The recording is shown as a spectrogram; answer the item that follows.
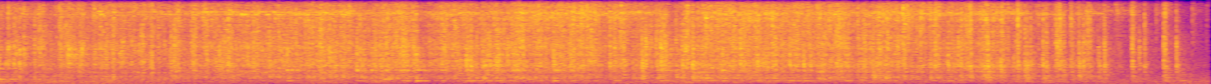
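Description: Loose coins, mostly pennies, poured from a jar into the tray of a coin-counting machine: a continuous clatter of many coins striking the tray and each other, thinning to a few separate clinks near the end.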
